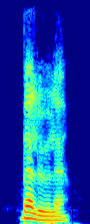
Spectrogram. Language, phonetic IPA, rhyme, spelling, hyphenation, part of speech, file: Hungarian, [ˈbɛløːlɛ], -lɛ, belőle, be‧lő‧le, pronoun, Hu-belőle.ogg
- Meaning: 1. out of him/her/it 2. With a verb, noun or phrase that requires -ból/-ből case suffix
